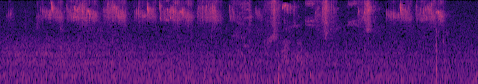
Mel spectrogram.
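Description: An Anna's hummingbird sings a thin, scratchy, very high song: rapid buzzy bursts of squeaky notes repeated steadily over a soft background hiss.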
